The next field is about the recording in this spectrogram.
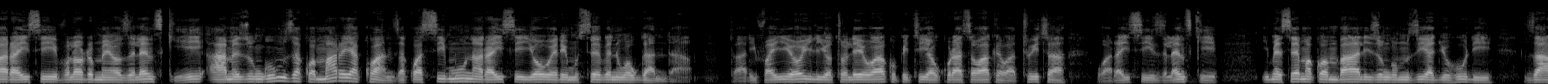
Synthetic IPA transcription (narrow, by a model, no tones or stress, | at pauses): ɾaisivɔlɔdmɛɔzɛlɛnskiamɛzuŋɡum̩zakwamaɾajakwanzakwasimunaɾaisijɔwɛɾimusɛvɛniwauɠanda̰ | ta̰ːɾifahijɔilijɔtɔlɛwakupitiaukuɾasawakɛwatwita | wa̰ɾaisizɛlɛnskiː | mɛsɛmakwambaːlizuŋɡum̩ziaʄuɦuɗi | za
